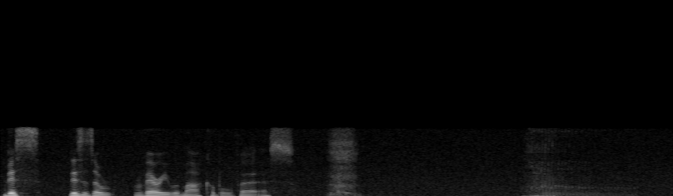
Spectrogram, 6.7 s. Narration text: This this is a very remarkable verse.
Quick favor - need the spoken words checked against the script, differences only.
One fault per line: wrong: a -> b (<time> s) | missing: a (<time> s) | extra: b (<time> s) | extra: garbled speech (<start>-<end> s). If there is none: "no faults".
no faults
